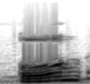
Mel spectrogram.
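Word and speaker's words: を: I should always just say or, not or. Exactly. Right. You can drop the W sound. It's pronounced simply as O.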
